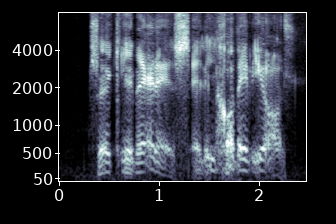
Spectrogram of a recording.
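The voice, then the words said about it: Altered demon character voice. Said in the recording (Spanish): “voy a hacer la voz de los demonios ... pondremos esa vocecita, simplemente cambiar un poquito, poner la voz de demonio”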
